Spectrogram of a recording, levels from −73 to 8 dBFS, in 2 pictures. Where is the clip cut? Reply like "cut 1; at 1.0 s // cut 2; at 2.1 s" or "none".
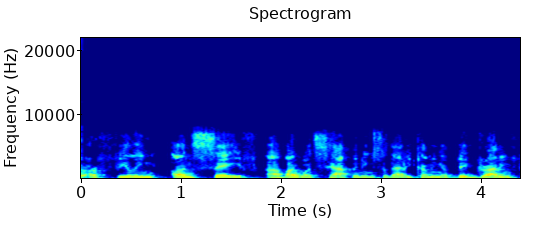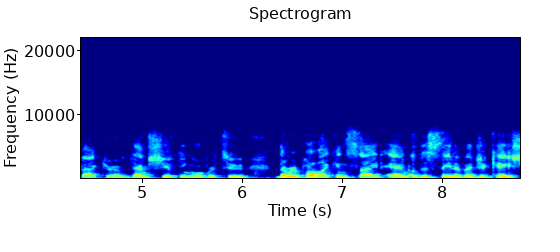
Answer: cut 1; at 1.8 s // cut 2; at 3.2 s // cut 3; at 7.7 s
